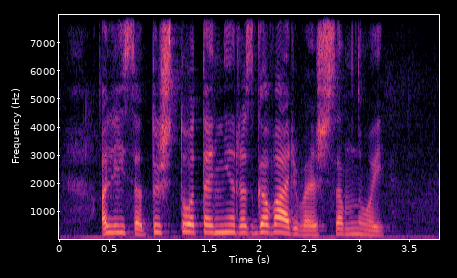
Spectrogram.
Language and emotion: Russian, angry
